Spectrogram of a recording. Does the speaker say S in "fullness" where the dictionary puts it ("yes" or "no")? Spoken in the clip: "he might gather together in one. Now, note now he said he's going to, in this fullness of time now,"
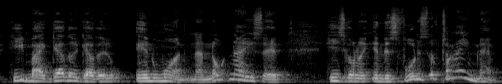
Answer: yes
